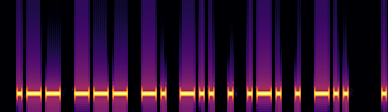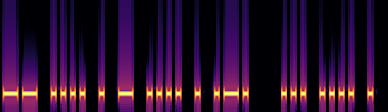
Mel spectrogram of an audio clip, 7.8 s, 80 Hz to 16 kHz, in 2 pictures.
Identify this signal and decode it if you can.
Morse code, heard as a keyed tone, about 25 wpm, 600 Hz. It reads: WONDERED WHETHER SHE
